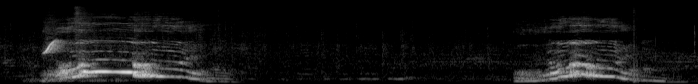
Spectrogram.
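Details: Nine-week-old puppies give two drawn-out howling whines, the first wavering and sliding down over about two seconds, the second after a pause near five seconds, rising then falling; otherwise quiet.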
